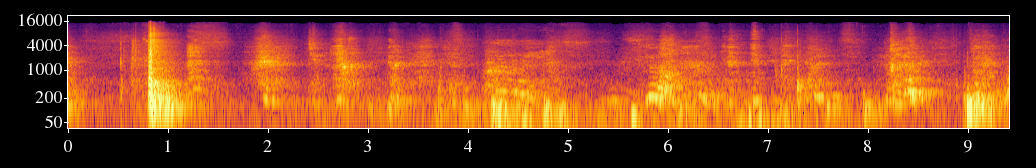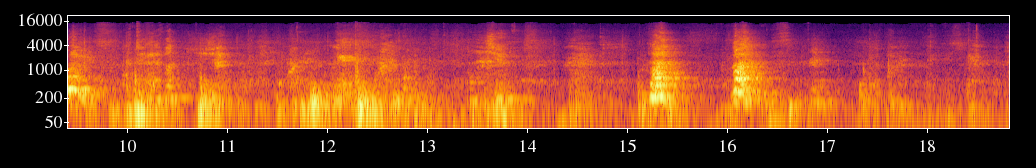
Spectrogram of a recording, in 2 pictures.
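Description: Bare feet thud and shuffle on a floor.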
